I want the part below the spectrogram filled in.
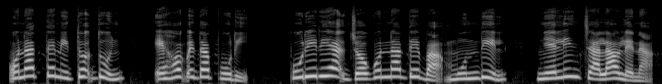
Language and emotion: Santali, neutral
